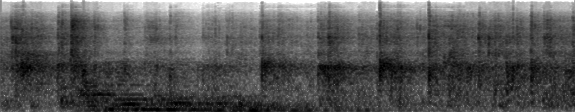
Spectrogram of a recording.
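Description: Sustained applause from a conference audience at a debate event, dense steady clapping throughout with a few louder claps standing out and some voices mixed in underneath.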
